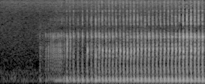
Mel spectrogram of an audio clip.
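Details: A male English bulldog napping on a couch snores with a deep, rattling, low-pitched rumble after a brief quiet start.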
